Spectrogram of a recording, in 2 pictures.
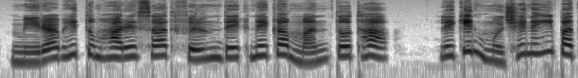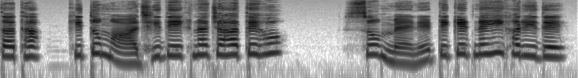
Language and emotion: Hindi, surprised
